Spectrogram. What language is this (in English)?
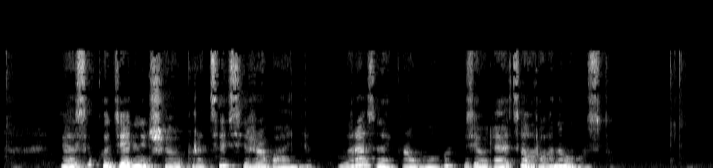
Belarusian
